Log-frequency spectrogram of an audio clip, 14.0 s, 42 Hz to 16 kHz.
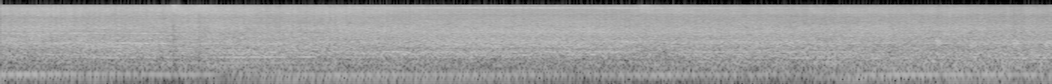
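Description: Departing passenger train passing close by: the diesel locomotive R108's engine drone is strong at first and fades about three seconds in as it moves off, leaving the steady rolling noise of the carriages' wheels on the rails.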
